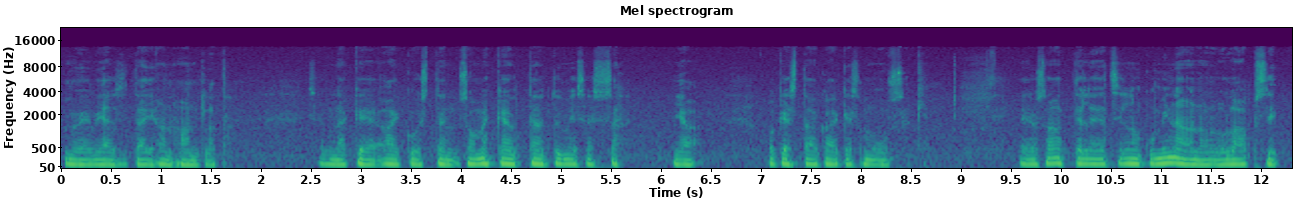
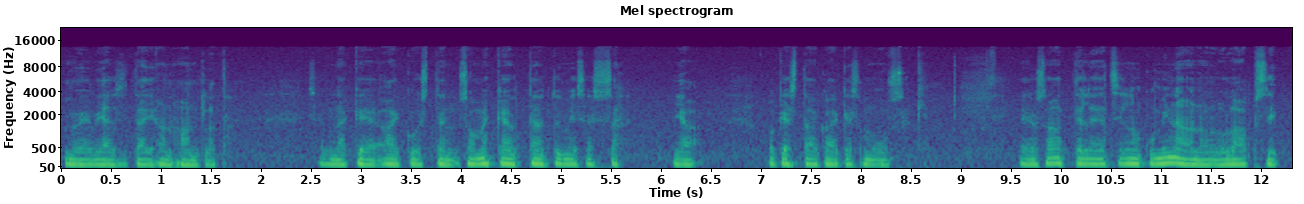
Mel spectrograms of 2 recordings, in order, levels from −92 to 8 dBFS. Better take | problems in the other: neither | hiss; faint; throughout; 25 dB below the speech; the same in both

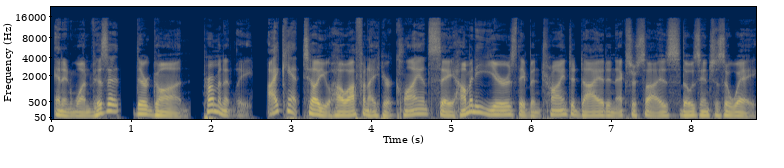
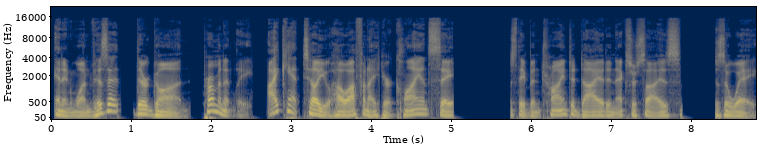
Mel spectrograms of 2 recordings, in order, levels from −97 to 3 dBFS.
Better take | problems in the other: first | audio cutting out; at 5 s for 0.5 s and at 8 s

